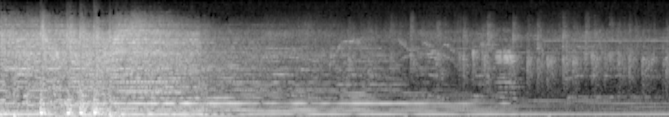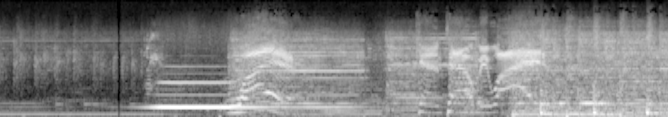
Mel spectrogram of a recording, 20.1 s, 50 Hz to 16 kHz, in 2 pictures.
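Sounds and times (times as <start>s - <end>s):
rock band playing: 0.0s - 10.8s, 11.9s - 20.0s
electric guitar chord ringing: 0.0s - 20.0s
loud sustained guitar note: 1.6s - 8.6s, 11.9s - 17.2s.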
